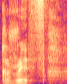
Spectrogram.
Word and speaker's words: Griff: I might draw your attention to the fact that Griff rhymes with if, to spare you of any embarrassment later on.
